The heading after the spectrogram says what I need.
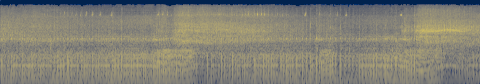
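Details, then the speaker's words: Small generator bought at a pawn shop, choke on the front, running at a fairly steady single-cylinder buzz with slight surges; quieter in person than it sounds on camera, running normally. "all right so I don't know if you can hear me over the noise but it's it's actually kind of quiet um it might be loud for the camera"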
